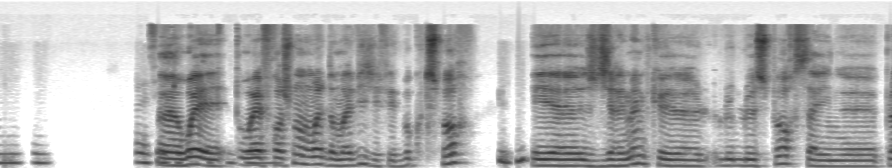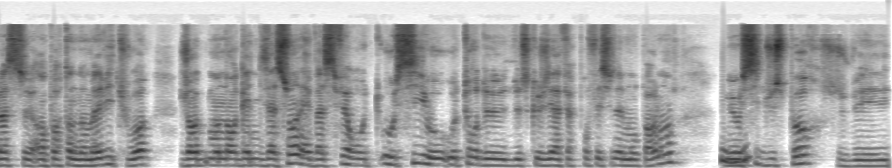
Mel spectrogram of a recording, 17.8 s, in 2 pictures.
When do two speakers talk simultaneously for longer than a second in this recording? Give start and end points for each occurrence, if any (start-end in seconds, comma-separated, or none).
1.6-2.9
